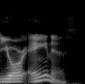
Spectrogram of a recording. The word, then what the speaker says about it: Uranus: you just kidding you'd still be vaporized instantly Uranus yes it's pronounced your anus get it out of your system you'd last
